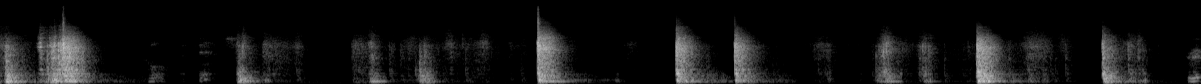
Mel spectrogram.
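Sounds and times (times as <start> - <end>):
knocks on plywood panel: 5.4 - 5.8, 6.8 - 7.8, 9.8 - 10.2, 11.0 - 11.4.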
